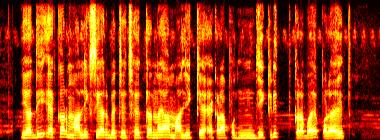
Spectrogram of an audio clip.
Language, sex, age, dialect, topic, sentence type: Maithili, male, 25-30, Eastern / Thethi, banking, statement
